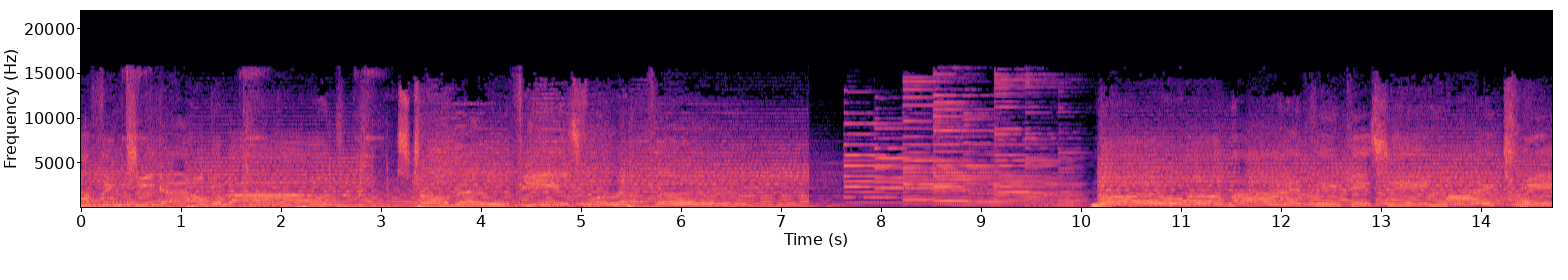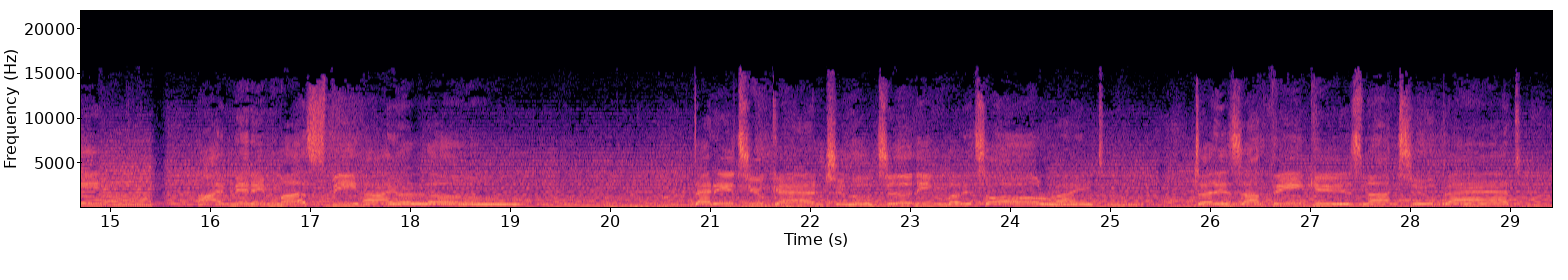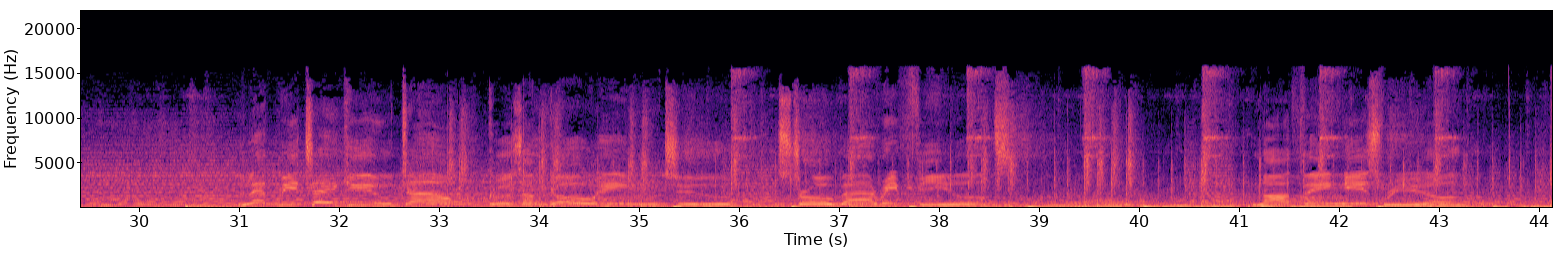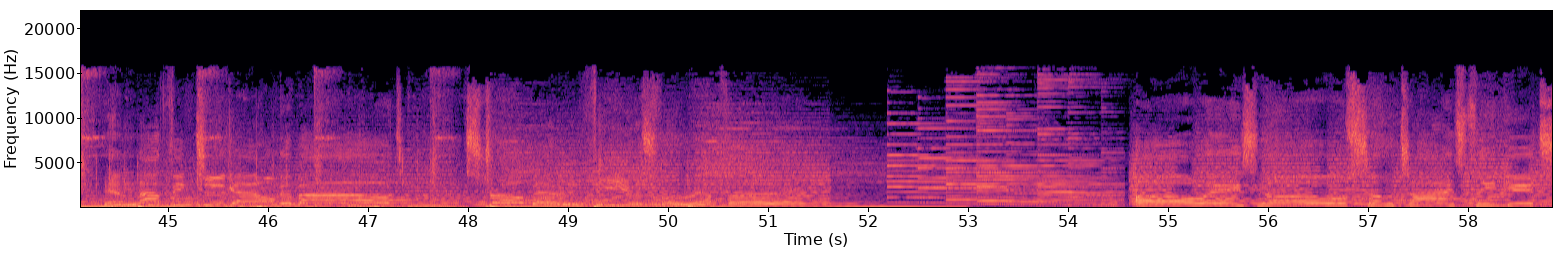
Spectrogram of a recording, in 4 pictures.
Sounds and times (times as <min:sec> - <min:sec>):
Guitar: 0:00.0 - 0:58.8.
